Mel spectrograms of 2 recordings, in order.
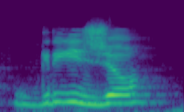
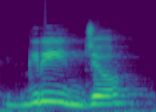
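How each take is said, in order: First: The middle consonant is a zh sound. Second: The middle consonant is a dj sound. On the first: "pode ser pronunciado como J" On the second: "pode ser pronunciado como D J"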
